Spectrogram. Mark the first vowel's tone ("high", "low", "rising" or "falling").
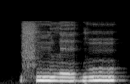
high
